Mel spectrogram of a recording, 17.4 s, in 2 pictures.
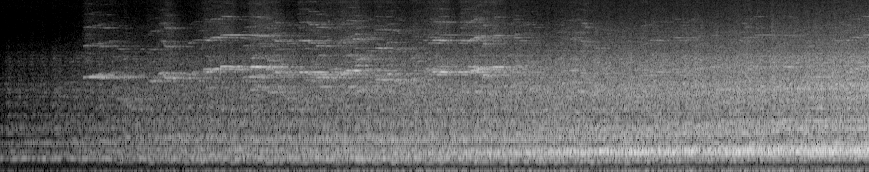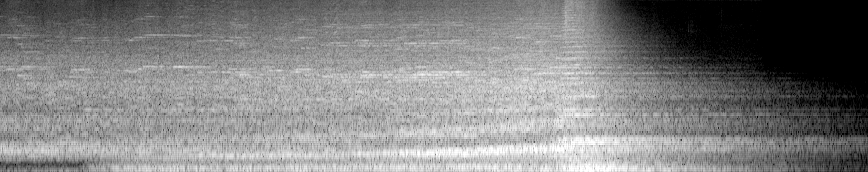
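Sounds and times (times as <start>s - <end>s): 
hit: 9.6s - 16.4s.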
